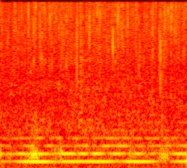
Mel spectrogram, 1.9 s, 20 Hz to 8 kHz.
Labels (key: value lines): label: biophony, midshipman
recorder: SoundTrap 500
